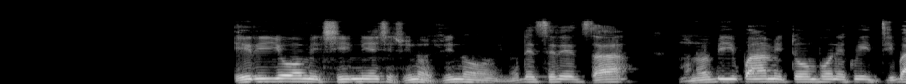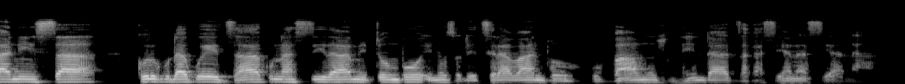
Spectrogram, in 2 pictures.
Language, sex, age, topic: Ndau, male, 36-49, health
